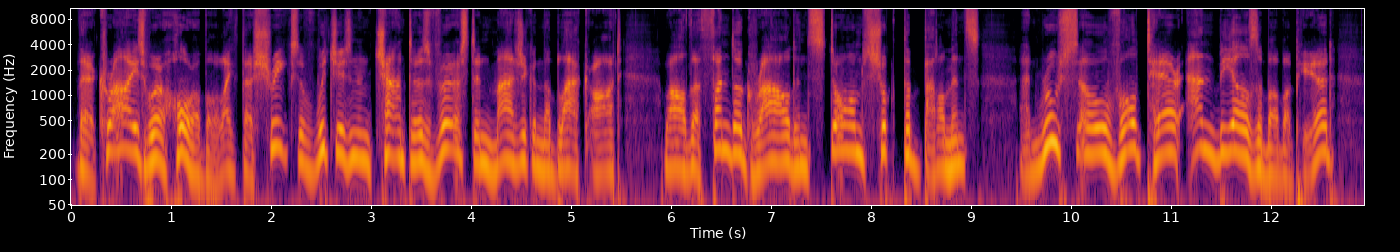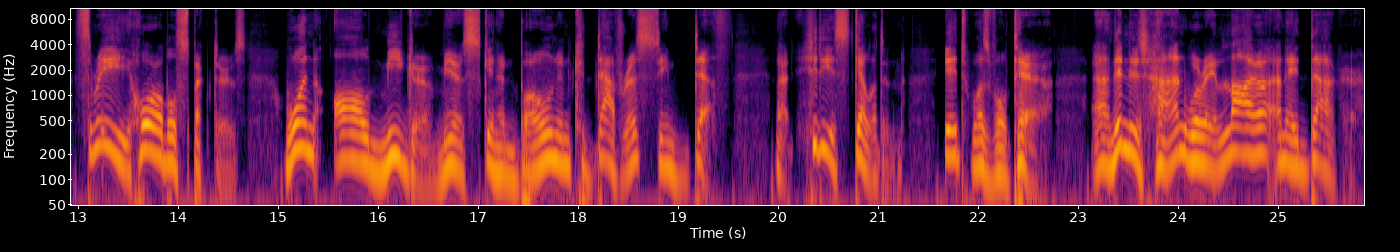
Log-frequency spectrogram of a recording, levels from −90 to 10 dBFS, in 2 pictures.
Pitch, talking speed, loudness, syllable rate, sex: 155 Hz, 145 wpm, -19 LUFS, 4.5 syllables/s, male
